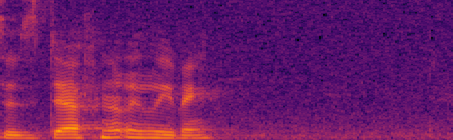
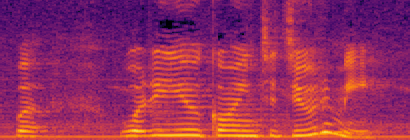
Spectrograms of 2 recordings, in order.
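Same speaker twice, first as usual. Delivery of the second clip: frightened plea; 7 semitones higher, 4 dB louder than usual. Acted. Frightened girl pleading with captor.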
